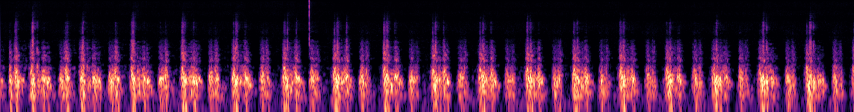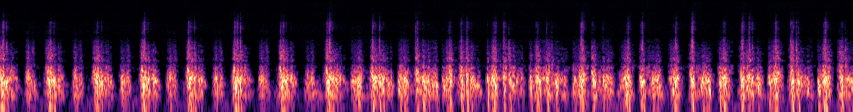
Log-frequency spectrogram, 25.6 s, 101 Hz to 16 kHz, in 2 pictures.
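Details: Steady, regular heart sounds at about 80 beats a minute, recorded lying down in position P during repeated Valsalva maneuvers.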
